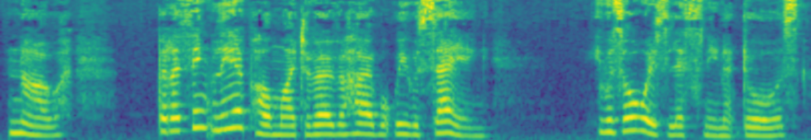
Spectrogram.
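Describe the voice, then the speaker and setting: A woman's voice: a little high, expressive, normal speed, dark tone. An actress playing a dreamy, trusting young girl in a radio play, speaking with earnest simplicity. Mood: earnest, recounting.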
